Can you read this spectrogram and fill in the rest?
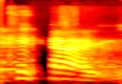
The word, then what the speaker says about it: cacao: That's Am I saying it right? – So, yeah, cacao.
